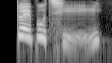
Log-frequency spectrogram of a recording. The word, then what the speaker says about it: 对不起: 对不起。 – So it's actually three characters. The first two are fourth tones, and the last character is a third tone.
